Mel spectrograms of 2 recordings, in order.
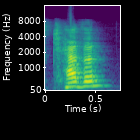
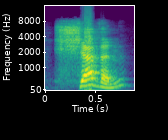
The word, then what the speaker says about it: Kevin: For example, my name is Kevin in Swedish, but it's not pronounced chevon.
